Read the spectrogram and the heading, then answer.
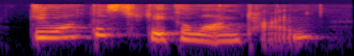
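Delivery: calm, even, unruffled, neutral tone. Explaining a tactic, the speaker demonstrates asking someone a question: calm and neutral. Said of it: "say really calmly and neutrally".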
